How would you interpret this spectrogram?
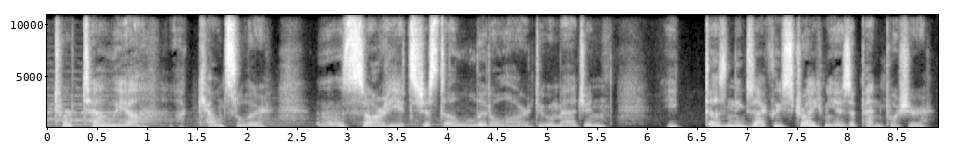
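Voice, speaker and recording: A man's voice: sits high, animated, measured pace, gravelly. A man streaming a game, commenting casually and reading game text aloud. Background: faint game music.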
